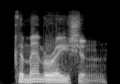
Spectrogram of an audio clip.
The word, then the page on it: commemoration: British English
